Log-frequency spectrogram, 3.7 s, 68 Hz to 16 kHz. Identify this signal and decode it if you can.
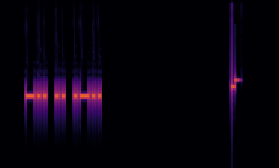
Morse code, heard as a keyed tone, about 32 wpm, 700 Hz. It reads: DIL
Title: USA Call Sign Postfixes - 3 Letters 30wpm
